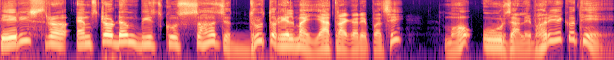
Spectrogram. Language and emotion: Nepali, happy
